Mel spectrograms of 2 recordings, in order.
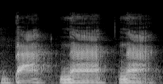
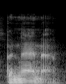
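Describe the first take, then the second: First: Each syllable is sounded out with full vowels. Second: The word is said smoothly with reduced vowels. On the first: The speaker calls it wrong. "you're probably going to pronounce it as ba-na-na, which it's not" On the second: The speaker calls it right. "it's banana"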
